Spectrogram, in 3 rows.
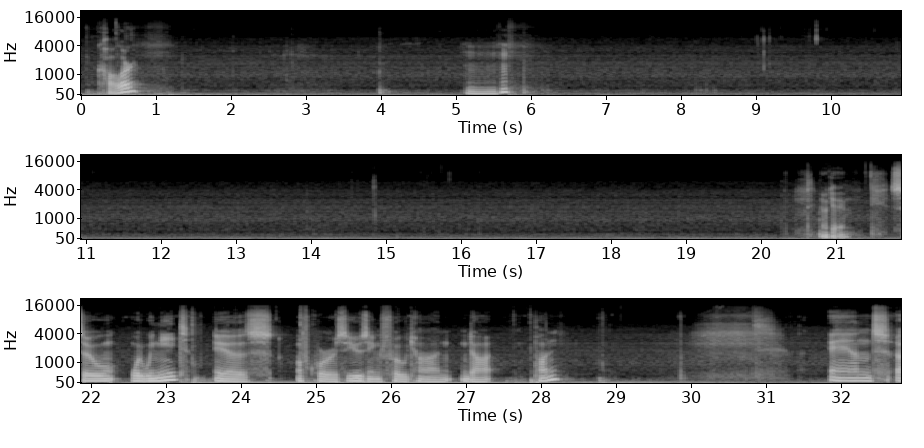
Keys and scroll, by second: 0.0-1.7 typing, 23.9-29.5 typing.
